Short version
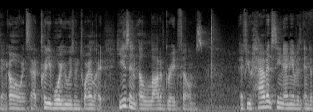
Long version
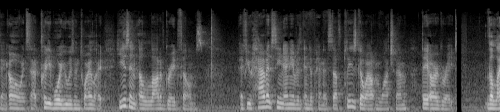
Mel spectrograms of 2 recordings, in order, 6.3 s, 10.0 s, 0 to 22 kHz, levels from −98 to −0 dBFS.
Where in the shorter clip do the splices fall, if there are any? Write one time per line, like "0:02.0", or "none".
none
